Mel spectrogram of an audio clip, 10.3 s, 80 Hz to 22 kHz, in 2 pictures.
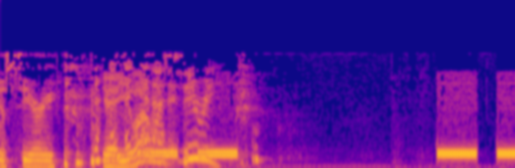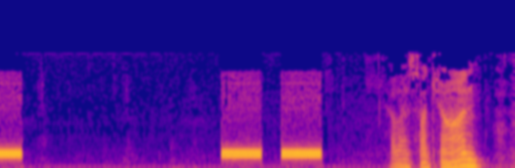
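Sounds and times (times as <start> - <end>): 
speech: 0.0 - 2.6, 9.0 - 10.2
faint low hum: 0.0 - 10.2
laughter: 0.6 - 1.8
double-pulse ringback tones of an outgoing phone call: 4.4 - 5.4, 7.4 - 8.4.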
